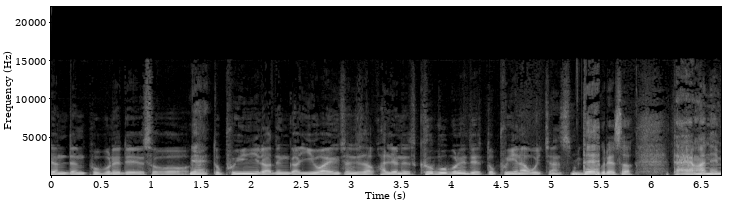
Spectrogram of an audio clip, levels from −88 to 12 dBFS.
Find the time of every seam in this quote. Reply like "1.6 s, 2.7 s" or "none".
5.5 s

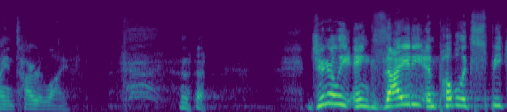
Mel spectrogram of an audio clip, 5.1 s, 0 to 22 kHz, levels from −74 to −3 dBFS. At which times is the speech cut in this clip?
1.1 s

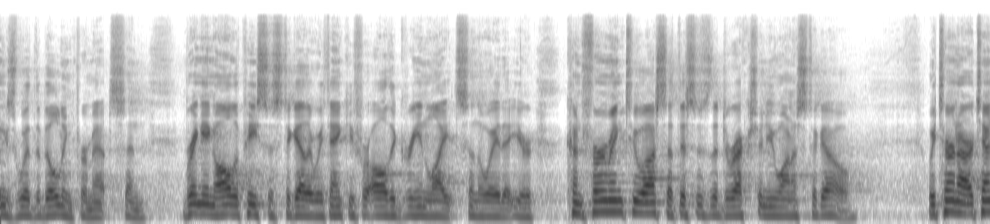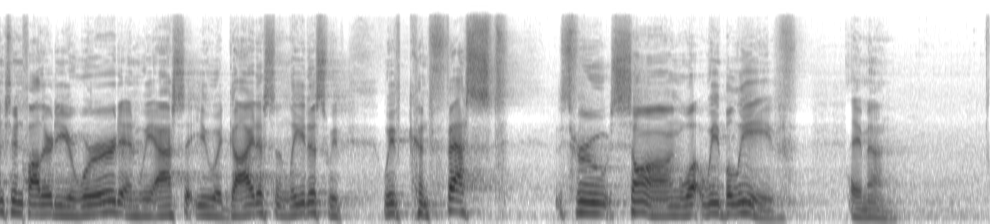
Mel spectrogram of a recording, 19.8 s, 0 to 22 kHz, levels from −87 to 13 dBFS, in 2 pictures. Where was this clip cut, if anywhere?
10.1 s, 18.3 s

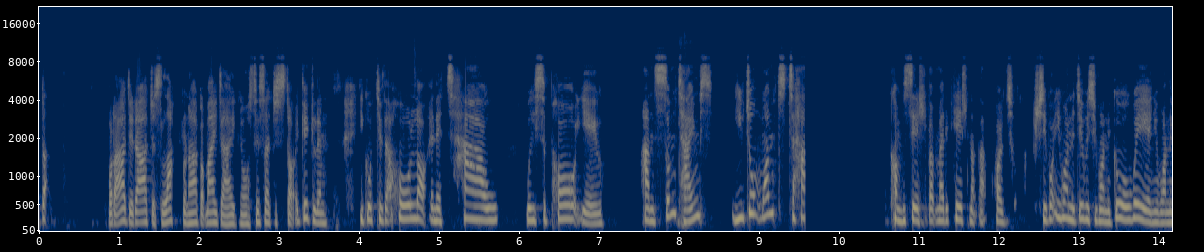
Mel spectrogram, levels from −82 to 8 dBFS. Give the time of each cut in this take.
none

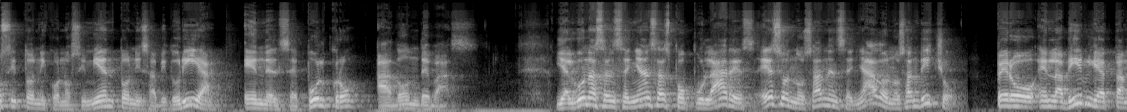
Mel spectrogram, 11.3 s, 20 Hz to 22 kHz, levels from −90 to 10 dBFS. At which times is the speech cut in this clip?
5.5 s

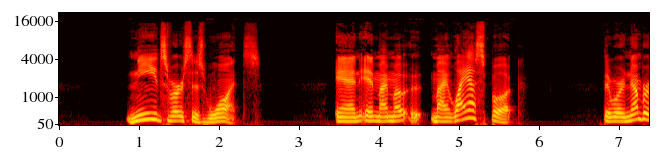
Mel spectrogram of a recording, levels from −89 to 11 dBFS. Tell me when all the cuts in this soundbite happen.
none

